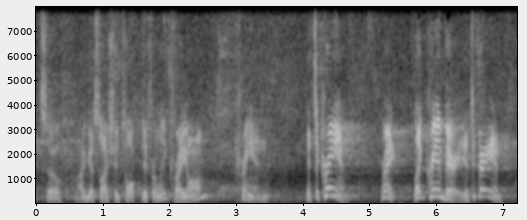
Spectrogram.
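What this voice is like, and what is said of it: Slight Southern American accent. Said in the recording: “My dialect is coming out. ... This is my little southern accent coming out, I guess.”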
